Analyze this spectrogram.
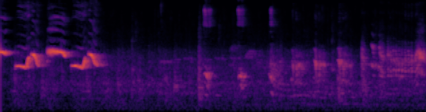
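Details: Loud looping whistles from a caged two-and-a-half-year-old Chinese hwamei, a big-bodied bird, open the recording for under two seconds, followed by faint clicks and soft scattered notes.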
